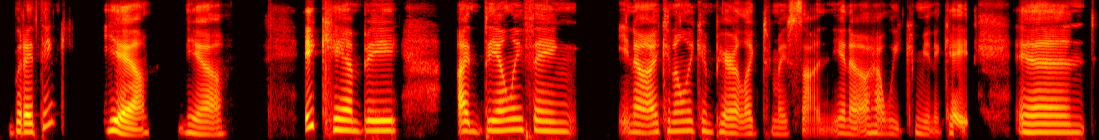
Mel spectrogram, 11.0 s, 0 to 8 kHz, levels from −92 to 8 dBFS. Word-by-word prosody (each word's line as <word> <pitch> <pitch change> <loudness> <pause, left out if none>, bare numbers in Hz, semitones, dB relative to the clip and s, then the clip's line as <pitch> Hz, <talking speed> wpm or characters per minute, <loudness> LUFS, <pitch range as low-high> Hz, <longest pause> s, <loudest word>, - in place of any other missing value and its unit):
But 195 +3 -3
I 185 - +6
think 335 - -6 0.5
Yeah, 140 - +6 0.3
yeah. 140 -5 -1 0.8
It 320 +1 +7
can 220 -5 +2
be, 215 +1 +1 0.6
I 200 - +6
the 210 0 +3
only 230 +2 -1
thing, 200 -4 -1 0.4
you - - -6
know 180 -1 +2
I 170 +3 +3
can 205 0 -4
only 205 +1 -3
compare 185 -5 -3
it, - - -1
like, 150 +2 -5
to - - -8
my 135 0 -8
son, - - +1 0.2
you 155 - -4
know, 135 +1 -2
how 170 -3 -5
we 140 -3 -13
communicate. 395 - -5 0.4
And 175 -1 +2
185 Hz, 160 wpm, -25 LUFS, 160-210 Hz, 0.8 s, It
